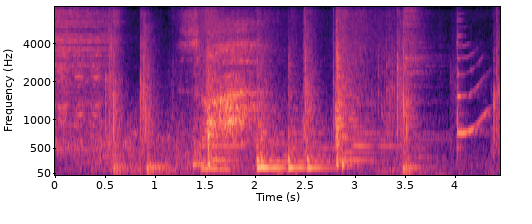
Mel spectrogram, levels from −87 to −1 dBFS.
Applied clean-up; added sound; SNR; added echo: none; Thunder / Rain; 17 dB; none.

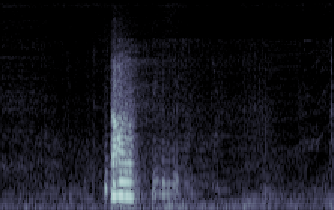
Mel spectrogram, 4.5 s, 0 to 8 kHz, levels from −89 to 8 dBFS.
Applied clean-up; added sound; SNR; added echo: neural mask model DeepFilterNet 3.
